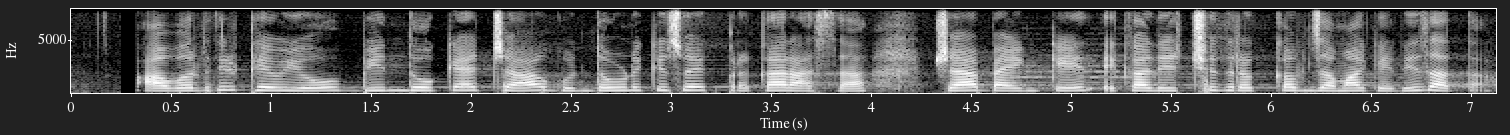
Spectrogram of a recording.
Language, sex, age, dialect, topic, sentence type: Marathi, female, 18-24, Southern Konkan, banking, statement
